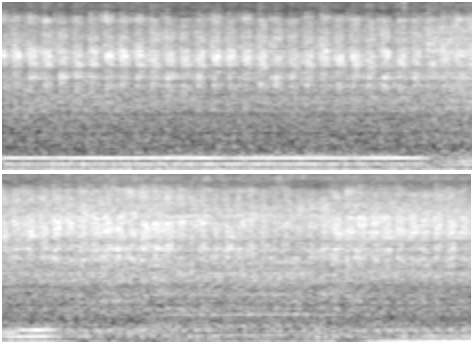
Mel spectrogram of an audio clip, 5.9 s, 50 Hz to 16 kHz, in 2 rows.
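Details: 2017 Raptor, 130k miles, cold start after sitting two weeks: low idle with a tonal hum and rough pulsing that fades and smooths out after a few seconds; cause unknown, owner worried.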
